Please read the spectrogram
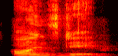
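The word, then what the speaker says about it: Wednesday: ওয়েডনেসডে উচ্চারণ কি করবা? ওয়েডনেসডে, ডির উচ্চারণ সারে দাও, ঠিক আছে?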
